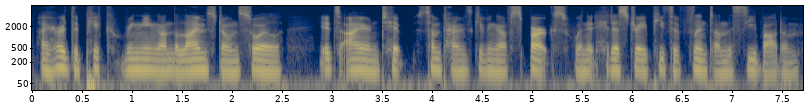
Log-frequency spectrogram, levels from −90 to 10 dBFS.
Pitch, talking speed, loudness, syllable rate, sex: 115 Hz, 220 wpm, -22 LUFS, 5.5 syllables/s, male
